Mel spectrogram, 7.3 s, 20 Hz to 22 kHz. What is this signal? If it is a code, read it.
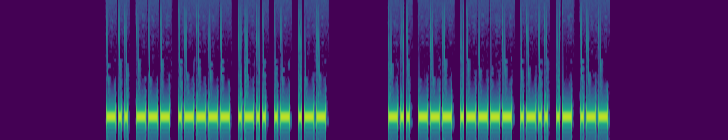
Morse code, heard as a keyed tone, about 40 wpm, 700 Hz. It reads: DO1LAW DO1LAW
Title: DXCC-100 Call Signs - 6 Characters - Repeated 2x - 40wpm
